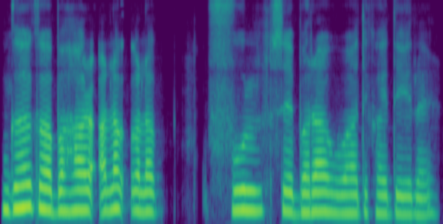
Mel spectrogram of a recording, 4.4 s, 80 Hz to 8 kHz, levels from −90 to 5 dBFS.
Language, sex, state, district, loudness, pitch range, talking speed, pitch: Hindi, female, Arunachal Pradesh, Lower Dibang Valley, -17 LUFS, 190-220 Hz, 175 wpm, 205 Hz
